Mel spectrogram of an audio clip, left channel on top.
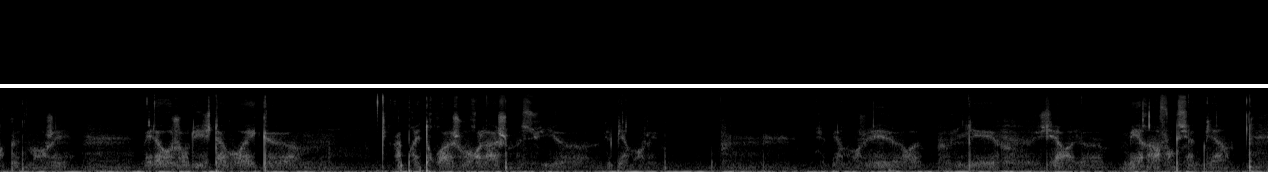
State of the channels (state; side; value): silent; left; digital silence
